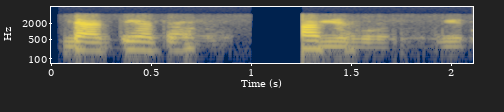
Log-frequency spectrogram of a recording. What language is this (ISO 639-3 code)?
kan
